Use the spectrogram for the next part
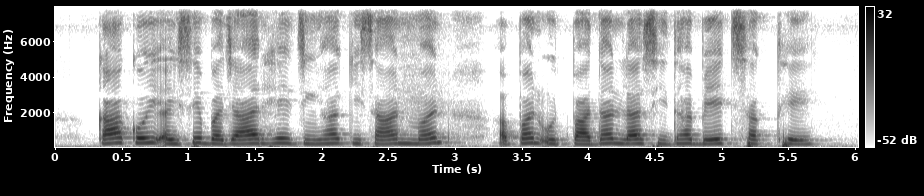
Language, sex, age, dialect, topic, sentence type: Chhattisgarhi, female, 18-24, Western/Budati/Khatahi, agriculture, statement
